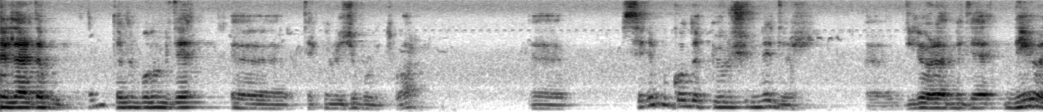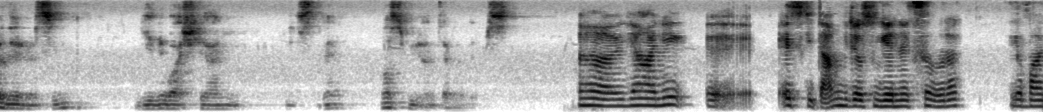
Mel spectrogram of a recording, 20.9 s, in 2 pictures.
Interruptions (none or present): none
